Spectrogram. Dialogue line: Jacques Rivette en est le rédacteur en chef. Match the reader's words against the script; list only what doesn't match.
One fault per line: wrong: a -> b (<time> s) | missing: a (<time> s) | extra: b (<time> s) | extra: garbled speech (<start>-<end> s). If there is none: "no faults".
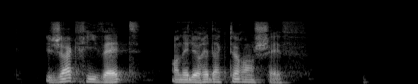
no faults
